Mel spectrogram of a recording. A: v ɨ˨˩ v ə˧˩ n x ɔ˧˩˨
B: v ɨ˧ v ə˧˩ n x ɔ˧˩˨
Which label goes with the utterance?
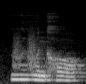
B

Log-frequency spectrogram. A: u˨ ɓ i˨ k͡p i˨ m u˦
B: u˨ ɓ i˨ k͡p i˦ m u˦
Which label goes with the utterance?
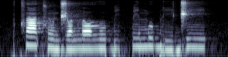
B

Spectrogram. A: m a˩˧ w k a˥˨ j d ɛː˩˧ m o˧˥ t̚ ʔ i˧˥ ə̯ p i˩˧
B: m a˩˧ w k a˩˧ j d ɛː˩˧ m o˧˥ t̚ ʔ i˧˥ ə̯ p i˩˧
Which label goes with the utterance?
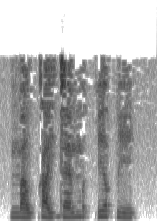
B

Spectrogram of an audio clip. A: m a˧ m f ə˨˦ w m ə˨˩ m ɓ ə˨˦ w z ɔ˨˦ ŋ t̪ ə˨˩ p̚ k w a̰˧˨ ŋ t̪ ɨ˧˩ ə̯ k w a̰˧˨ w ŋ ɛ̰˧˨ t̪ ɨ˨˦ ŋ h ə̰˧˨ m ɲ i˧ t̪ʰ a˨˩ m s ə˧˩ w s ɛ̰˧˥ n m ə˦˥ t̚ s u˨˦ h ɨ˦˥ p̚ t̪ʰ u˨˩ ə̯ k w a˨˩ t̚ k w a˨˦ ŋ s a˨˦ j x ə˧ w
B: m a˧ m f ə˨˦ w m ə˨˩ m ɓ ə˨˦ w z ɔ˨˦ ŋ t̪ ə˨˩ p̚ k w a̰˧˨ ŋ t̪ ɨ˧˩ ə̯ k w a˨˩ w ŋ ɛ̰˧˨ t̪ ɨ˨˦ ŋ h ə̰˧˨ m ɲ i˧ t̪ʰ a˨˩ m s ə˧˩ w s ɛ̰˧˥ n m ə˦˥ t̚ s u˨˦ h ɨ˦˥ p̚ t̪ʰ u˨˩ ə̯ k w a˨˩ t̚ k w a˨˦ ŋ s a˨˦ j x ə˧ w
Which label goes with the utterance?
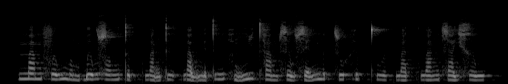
A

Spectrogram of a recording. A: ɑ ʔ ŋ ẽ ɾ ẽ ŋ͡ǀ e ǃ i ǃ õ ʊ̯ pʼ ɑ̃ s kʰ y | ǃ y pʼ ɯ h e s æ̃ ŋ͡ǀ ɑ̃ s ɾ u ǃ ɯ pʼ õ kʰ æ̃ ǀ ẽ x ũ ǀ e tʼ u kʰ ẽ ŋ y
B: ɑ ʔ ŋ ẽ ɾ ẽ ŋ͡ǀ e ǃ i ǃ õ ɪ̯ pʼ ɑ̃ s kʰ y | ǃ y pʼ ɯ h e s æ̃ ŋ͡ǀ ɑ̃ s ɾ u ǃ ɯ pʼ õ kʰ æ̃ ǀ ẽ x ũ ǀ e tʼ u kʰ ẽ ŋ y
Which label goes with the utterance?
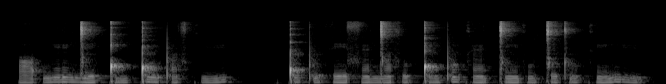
B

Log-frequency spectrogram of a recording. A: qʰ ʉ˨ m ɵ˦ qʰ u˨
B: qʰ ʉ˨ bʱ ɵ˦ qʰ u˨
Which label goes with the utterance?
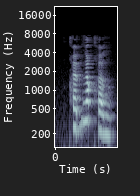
B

